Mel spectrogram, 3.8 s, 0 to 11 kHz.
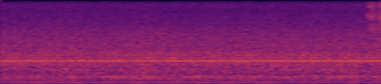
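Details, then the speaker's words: Lakewood P25 metal-blade box fan, basically new since bought around 2009-2010, first time in service in a window, on high: steady even rush of air with constant low motor hum, no ticking or scraping; moves a ton of air, normal running. "It just moves a ton of air."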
